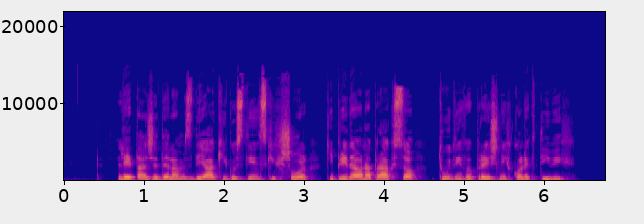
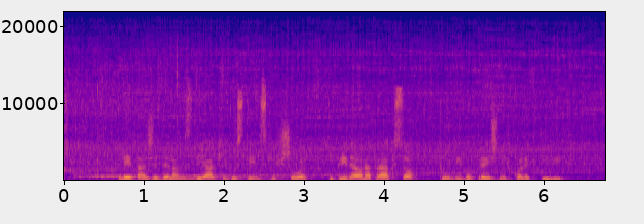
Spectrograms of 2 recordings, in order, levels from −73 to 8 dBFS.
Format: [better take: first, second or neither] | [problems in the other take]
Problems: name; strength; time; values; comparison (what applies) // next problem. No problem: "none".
first | background sound (Fill (with liquid)); 8 dB below the speech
